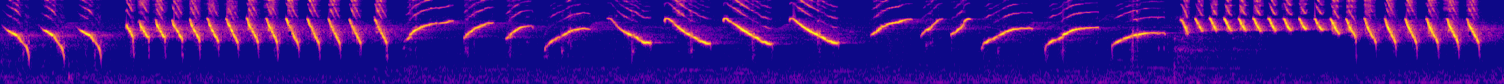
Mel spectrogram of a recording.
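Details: Young canary in song practice: fast even trills of short repeated notes open and close the passage, framing a middle section of sweeping whistles that slide down and rise.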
